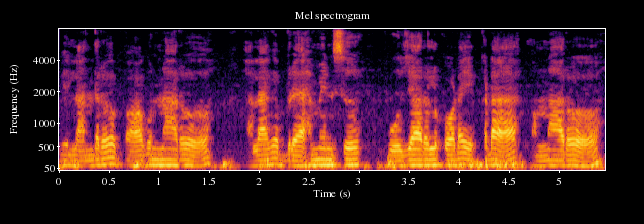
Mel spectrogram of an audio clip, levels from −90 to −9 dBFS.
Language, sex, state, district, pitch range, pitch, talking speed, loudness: Telugu, male, Andhra Pradesh, Manyam, 105-115 Hz, 110 Hz, 90 wpm, -18 LUFS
